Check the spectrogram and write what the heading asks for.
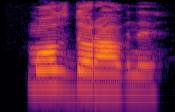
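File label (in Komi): "моздоравны", Komi, female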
